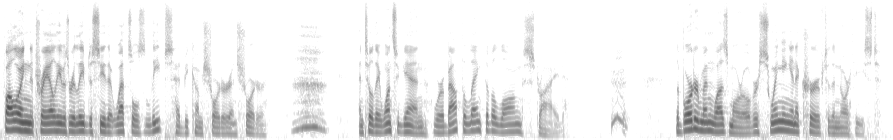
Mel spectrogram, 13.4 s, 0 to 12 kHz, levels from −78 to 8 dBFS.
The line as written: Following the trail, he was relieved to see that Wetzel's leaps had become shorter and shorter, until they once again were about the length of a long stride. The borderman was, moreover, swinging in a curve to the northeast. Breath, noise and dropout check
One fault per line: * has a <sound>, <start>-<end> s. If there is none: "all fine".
* has a breath, 4.4-4.9 s
* has a breath, 9.1-9.5 s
